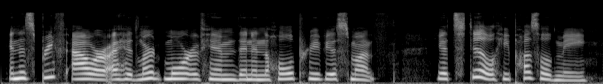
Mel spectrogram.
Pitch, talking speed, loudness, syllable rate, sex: 240 Hz, 210 wpm, -15 LUFS, 4.5 syllables/s, female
